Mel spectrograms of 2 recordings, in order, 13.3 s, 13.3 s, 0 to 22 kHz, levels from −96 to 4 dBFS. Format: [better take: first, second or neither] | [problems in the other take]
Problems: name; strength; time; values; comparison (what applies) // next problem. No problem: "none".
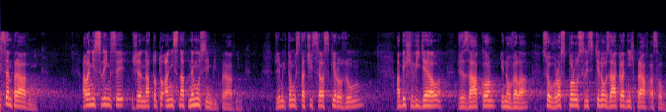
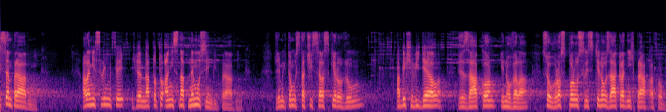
first | noise reduction (neural separator model SepFormer DNS4)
